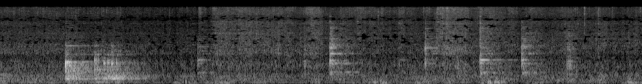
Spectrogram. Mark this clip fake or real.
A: real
